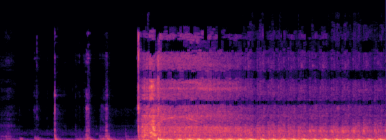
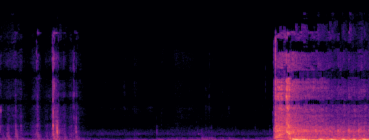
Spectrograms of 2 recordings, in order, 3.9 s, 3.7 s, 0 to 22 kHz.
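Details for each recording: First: Yamaha Kodiak 450 ATV no-start, jumped: a few separate cranking thumps, then it catches into a steady thump about three times a second; owner concludes the starter solenoid is faulty. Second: Yamaha Kodiak 450 ATV after no-start, old starter solenoid had power but wouldn't pull in, replaced with new one: after a pause it catches at once into an even, steady single-cylinder idle without misses or knocks; normal start and idle.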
